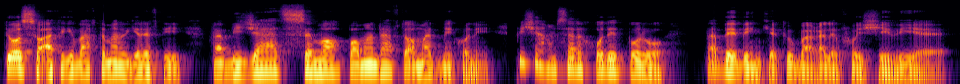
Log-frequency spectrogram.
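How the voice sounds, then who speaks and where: A man voicing a bold, sharp-tongued young courtesan in an audiobook, speaking in a taunting way. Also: low voice, very animated, full character voice. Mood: furious.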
